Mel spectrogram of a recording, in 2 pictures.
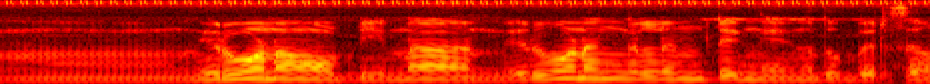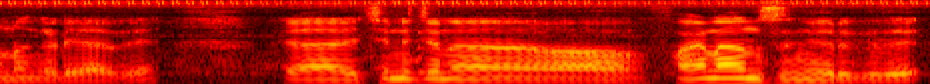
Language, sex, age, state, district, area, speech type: Tamil, male, 30-45, Tamil Nadu, Dharmapuri, rural, spontaneous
